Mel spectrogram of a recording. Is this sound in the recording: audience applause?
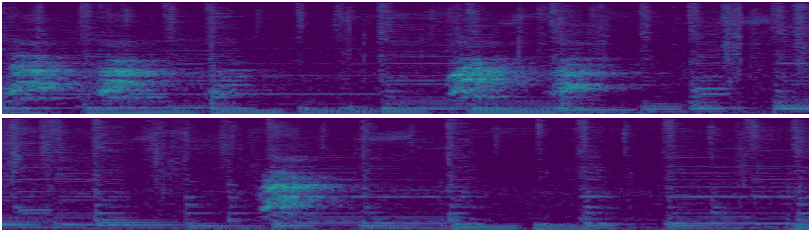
no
